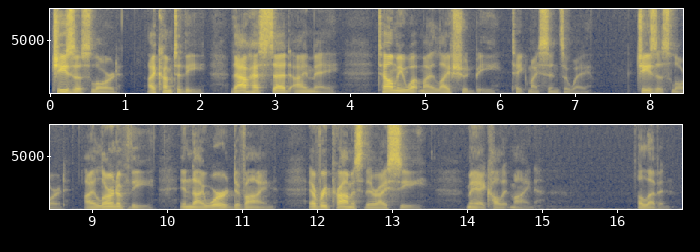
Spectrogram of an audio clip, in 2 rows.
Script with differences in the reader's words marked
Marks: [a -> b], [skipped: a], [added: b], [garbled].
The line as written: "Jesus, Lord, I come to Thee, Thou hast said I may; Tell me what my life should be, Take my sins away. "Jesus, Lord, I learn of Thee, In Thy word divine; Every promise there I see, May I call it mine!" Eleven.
"Jesus, Lord, I come to Thee, Thou hast said I may; Tell me what my life should be, Take my sins away. "Jesus, Lord, I learn of Thee, In Thy word divine; Every promise there I see, May I call it mine!" Eleven.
